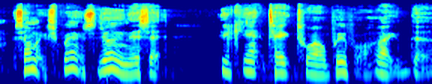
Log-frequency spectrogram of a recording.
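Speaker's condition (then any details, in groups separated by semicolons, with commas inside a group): ALS; bulbar-upper onset, tongue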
